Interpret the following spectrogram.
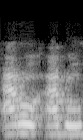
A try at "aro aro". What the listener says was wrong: Just watch your O's. Aro. So try and not go back to the English sound of the letter O. So it's not aro. It's aro.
